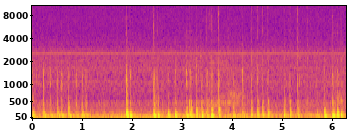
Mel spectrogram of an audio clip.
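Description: Typing on a computer keyboard: irregular quick keystrokes with dull thuds, a few heavier strokes about two seconds in and again near the end, as an equation is typed out. A faint steady high tone runs underneath.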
